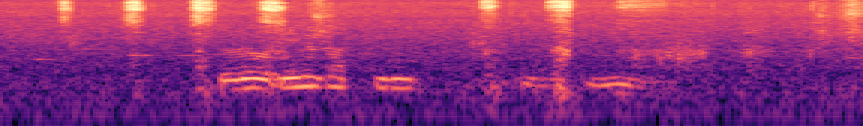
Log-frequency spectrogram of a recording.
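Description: A fine drawing tip scratching on paper in a series of short, quick strokes while an illustration is sketched, faint under a quiet voice.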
